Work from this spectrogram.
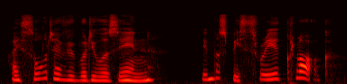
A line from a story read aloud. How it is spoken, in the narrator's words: grumbling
